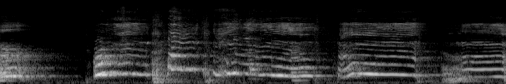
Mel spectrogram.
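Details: Female American Staffordshire Terrier in an excited state, producing long, high, tonal whines that waver and slide downward, broken by short yelps, almost continuous across the clip.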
